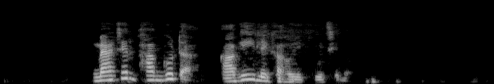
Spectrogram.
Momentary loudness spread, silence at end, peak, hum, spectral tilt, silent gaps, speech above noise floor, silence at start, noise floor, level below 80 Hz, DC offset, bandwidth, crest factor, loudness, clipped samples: 14 LU; 1.2 s; -2 dBFS; none; -6.5 dB/octave; none; 57 dB; 0.95 s; -78 dBFS; -66 dBFS; under 0.1%; 7.8 kHz; 22 dB; -22 LUFS; under 0.1%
